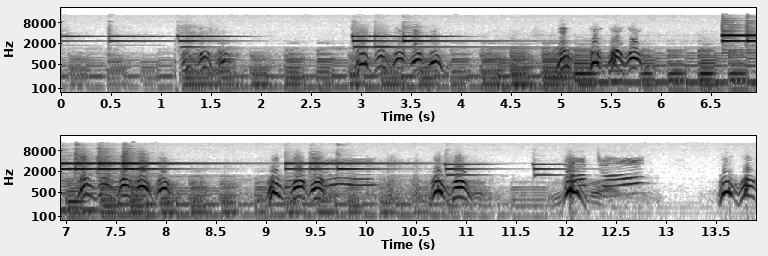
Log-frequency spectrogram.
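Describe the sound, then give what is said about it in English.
A human voice imitates a dog, barking in repeated short bursts, while steady ringing chime tones sustain underneath and a bell-like ding sounds now and then. “Lady Aberlin is trying to find out why Bob Dog is barking so much.”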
